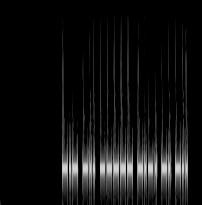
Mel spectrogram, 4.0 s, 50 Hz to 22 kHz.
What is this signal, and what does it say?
Morse code, heard as a keyed tone, about 36 wpm, 700 Hz. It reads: KD0CND
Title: USA Call Signs - 6x Character Spacing - 35wpm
